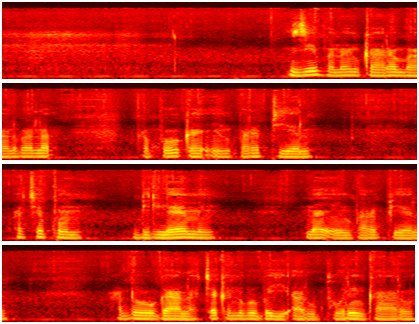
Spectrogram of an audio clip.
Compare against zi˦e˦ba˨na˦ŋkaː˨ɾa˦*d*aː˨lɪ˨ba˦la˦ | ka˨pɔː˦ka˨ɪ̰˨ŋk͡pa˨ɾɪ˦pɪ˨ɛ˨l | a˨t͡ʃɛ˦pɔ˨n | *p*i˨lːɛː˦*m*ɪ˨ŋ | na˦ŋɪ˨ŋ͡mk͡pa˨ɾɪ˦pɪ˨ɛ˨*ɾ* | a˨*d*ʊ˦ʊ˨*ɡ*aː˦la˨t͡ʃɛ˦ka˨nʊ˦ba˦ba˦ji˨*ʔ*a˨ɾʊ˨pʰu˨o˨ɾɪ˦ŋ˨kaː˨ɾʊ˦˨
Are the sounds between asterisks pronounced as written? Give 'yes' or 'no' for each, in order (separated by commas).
no, no, yes, no, yes, yes, yes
